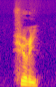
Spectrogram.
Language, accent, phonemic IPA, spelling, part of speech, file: French, France, /fy.ʁi/, furie, noun, LL-Q150 (fra)-furie.wav
- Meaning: 1. Fury 2. a raging or belligerent woman 3. fury, anger, rage 4. furiousness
